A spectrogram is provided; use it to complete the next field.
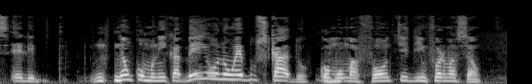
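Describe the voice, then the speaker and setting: This is a man's voice. His pitch sits fairly high. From Brazil, São Paulo state (Jundiaí area). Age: 70s. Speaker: agronomy professor. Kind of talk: interview conversation. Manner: halting, many repetitions.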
